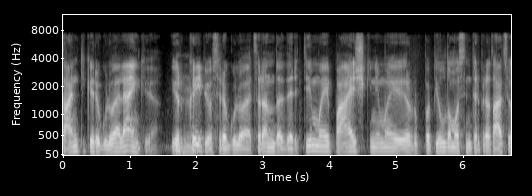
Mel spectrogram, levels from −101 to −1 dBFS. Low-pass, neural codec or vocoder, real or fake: 7.2 kHz; none; real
